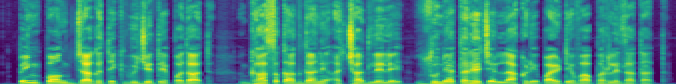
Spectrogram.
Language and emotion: Marathi, neutral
